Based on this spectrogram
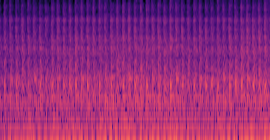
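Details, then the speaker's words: Used Mitsubishi Canter diesel truck idles with rapid, even knocking over a harsh clatter; the knock is quieter on the right side, and the injection pump timer or bearing, or the timing gears, are suspected. "Kalau ada suara kasar seperti ini Kita cari dulu kita dengar baik-baik dari mana sumber suaranya kalau dari sebelah kanan tidak begitu keras suaranya nah menurut saya teman-teman ini sumber suaranya ya dari bospomnya dari suaranya"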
